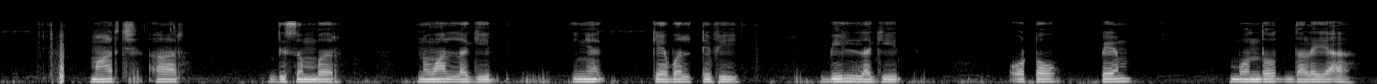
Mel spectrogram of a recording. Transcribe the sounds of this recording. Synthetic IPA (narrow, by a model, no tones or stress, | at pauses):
maɾt͡ʃaɾ | d̪isəmbəɾ | nɔwaləɡit̪̚ | iɲəʔ | kɛbəlʈibʱi | bilːəɡit̪̚ˀ | ɔʈɔ | pɛm | bɔnd̪ɔt̪̚d̪aɽɛjaʔa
